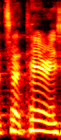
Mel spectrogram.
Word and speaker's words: Sateri: It's like the chili pizza, Sateri.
